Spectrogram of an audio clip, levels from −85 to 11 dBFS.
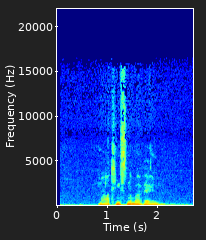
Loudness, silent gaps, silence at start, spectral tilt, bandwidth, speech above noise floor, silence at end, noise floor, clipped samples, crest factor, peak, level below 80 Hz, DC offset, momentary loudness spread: -20 LUFS; none; 0.05 s; -5 dB/octave; 16.5 kHz; 21 dB; 0.05 s; -39 dBFS; under 0.1%; 16 dB; -4 dBFS; -34 dBFS; under 0.1%; 14 LU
